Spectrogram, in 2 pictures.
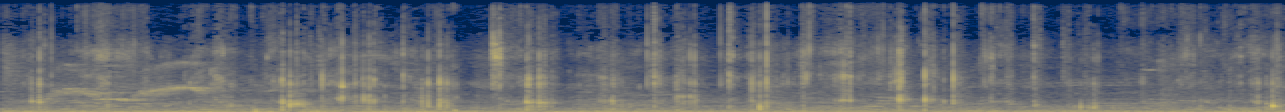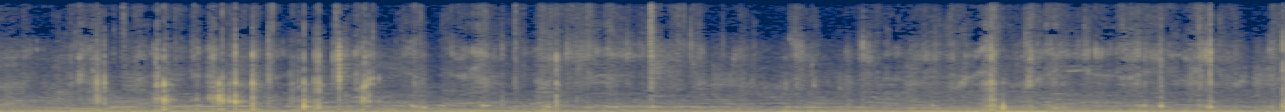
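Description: A young person whispers softly close to a microphone.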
